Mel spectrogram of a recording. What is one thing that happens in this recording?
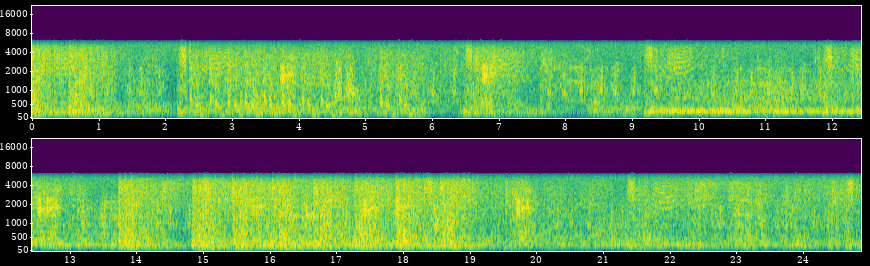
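Magic bolts crackle and zap again and again.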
